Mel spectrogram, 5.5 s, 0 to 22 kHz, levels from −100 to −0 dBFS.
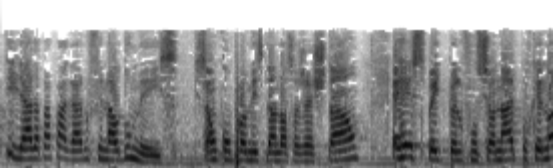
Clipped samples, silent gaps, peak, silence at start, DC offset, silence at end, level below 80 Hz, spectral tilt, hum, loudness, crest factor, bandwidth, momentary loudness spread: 0.3%; none; 0 dBFS; 0 s; under 0.1%; 0 s; -46 dBFS; -3 dB/octave; none; -11 LUFS; 12 dB; 11 kHz; 5 LU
